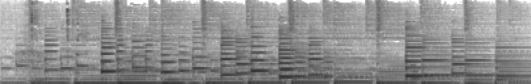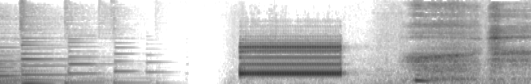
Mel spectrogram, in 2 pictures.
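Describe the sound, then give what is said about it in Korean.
A phone ringtone plays a bright, melodic run of notes for several seconds and fades out. A short, steady electronic tone follows, then a brief burst of rustling noise. No one speaks. “아, 작가님, 전화 좀 받으세요.”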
